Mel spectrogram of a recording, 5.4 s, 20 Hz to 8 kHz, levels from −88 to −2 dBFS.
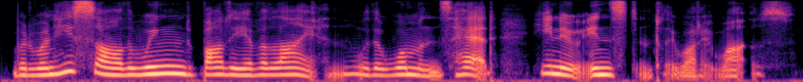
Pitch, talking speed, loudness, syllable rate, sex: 205 Hz, 225 wpm, -16 LUFS, 5.0 syllables/s, female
